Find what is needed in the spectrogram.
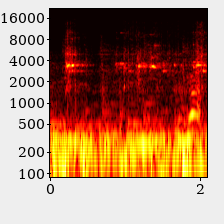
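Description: Temple procession music with a steady low drumbeat about three times a second and sustained tones, with metallic clinking and jingling over it near the start and end.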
